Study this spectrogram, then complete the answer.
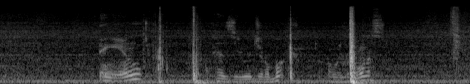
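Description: A glove box latch clicks and the lid drops open.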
